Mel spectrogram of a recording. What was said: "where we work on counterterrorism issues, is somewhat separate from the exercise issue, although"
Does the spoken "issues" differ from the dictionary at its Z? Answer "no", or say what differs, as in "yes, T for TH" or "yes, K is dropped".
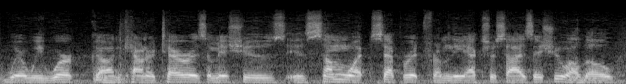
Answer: no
